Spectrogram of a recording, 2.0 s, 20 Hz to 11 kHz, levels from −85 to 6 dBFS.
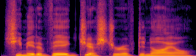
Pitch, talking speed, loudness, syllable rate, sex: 145 Hz, 215 wpm, -17 LUFS, 6.0 syllables/s, male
